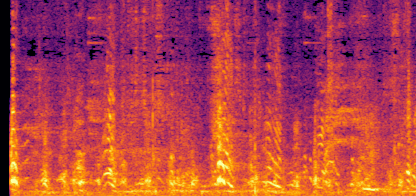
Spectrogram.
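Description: Monkeys chatter with overlapping squeaky, tonal squeals and short yelps.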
